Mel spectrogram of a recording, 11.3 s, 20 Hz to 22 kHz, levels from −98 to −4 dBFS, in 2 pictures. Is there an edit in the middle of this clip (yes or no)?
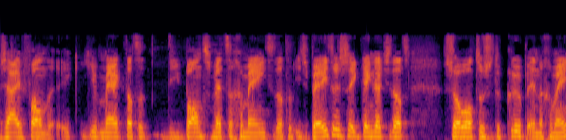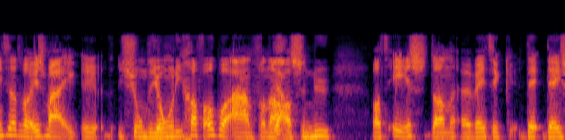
yes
